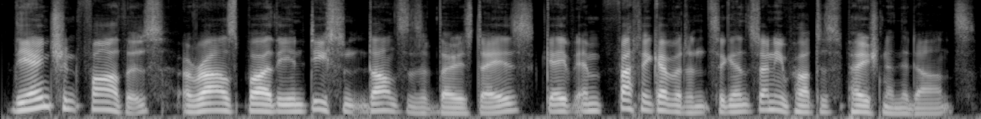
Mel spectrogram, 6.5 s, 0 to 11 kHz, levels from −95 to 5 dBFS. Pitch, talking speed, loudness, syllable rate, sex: 145 Hz, 185 wpm, -19 LUFS, 6.4 syllables/s, male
